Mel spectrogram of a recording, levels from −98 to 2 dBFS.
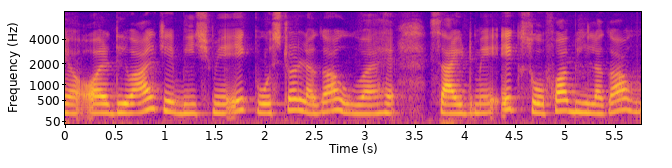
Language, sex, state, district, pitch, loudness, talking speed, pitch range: Hindi, female, Jharkhand, Palamu, 210 Hz, -17 LUFS, 165 wpm, 200-245 Hz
